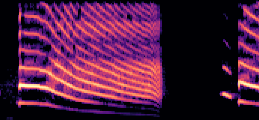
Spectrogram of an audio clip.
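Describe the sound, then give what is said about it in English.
A cow call blown on a Wayne Carlton game call, a somewhat louder call: one long, loud, reedy mew that slides steadily down in pitch, followed by a short pause and the start of a second call. “And then here's a different call here. It's a Wayne Carlton. So it's a little bit louder.”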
